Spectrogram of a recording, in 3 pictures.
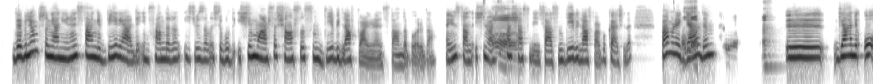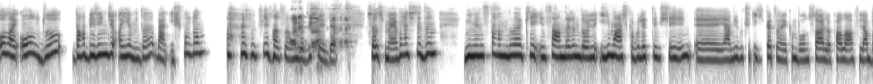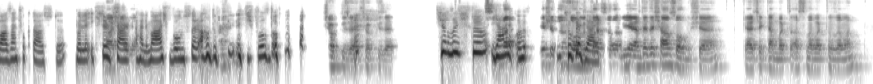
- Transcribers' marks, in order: other background noise; unintelligible speech; unintelligible speech; chuckle; chuckle; laughing while speaking: "iş buldum"
- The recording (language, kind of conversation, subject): Turkish, podcast, İçgüdülerine güvenerek aldığın en büyük kararı anlatır mısın?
